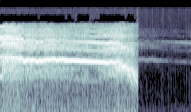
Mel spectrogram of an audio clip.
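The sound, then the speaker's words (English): A person imitates a pig: a shrill, piercing squeal, one sustained high-pitched cry held loudly for over a second before cutting off abruptly into silence. “That's like a pig. So, squeal.”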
